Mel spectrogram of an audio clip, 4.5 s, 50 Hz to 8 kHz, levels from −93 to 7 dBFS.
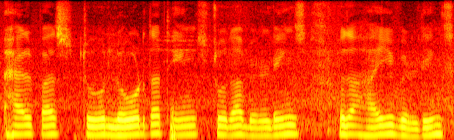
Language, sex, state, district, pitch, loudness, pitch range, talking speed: English, male, Punjab, Fazilka, 130 Hz, -16 LUFS, 125-135 Hz, 170 wpm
